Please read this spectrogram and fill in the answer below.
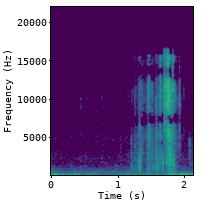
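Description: Low rumble on the microphone, then a short burst of crackling about a second and a half in.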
